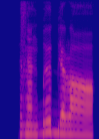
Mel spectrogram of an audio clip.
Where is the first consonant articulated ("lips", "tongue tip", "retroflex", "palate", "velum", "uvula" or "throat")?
tongue tip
